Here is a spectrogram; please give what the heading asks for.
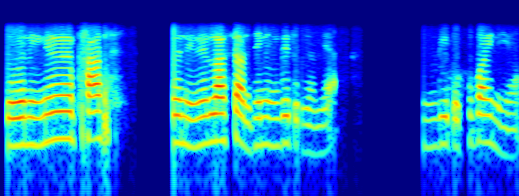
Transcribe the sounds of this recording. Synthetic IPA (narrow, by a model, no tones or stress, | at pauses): dɯninɯpʰas | dɯninɯlasansinɯŋbetɔzamja̰ | ɯŋbitɔkʰupajnɯja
